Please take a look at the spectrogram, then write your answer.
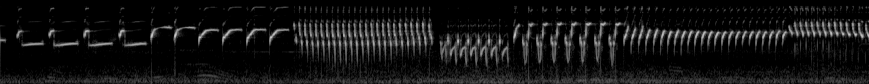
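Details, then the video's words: Canary song meant to stimulate a female and encourage mating. It opens with sharp, repeated upslurred whistles, then shifts through a series of fast, dense trills at varying pitches, including a lower rolling tour and ringing high rattles. "Chant de CANARI pour STIMULER la FEMELLE"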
